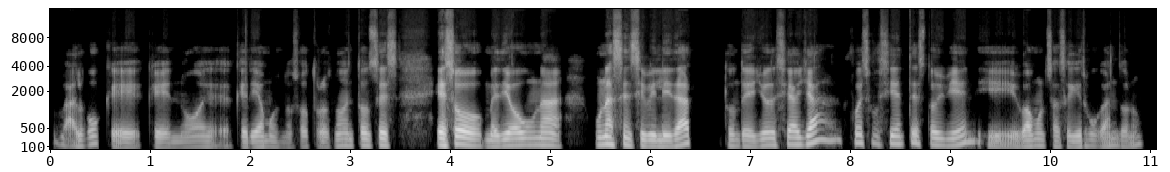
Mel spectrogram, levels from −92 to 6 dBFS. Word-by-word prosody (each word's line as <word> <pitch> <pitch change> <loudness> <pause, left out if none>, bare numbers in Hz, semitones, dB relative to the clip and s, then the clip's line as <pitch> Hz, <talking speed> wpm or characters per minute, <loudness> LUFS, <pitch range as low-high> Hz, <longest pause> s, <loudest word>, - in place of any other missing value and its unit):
algo 150 +7 -4
que 95 0 -2
que 95 -1 -4
no, 95 +2 -9
eh, 105 0 -11
queríamos 105 0 -4
nosotros, 95 +1 -10
¿no? 125 +1 -5
Entonces, 125 0 0 0.4
eso 130 -1 +8
me 110 -1 0
dio 125 +2 +4
una 130 -3 +1 0.3
una 145 +1 +5
sensibilidad 120 0 +3 0.3
donde 115 -2 -3
yo 130 +2 0
decía: 140 +2 +1
"Ya, 170 +8 +4 0.3
fue 175 -2 -2
suficiente, 155 -1 -3
estoy 135 -3 -2
bien 155 +10 -2
y 110 -11 -7
vamos 115 +1 -2
a 105 - -6
seguir 105 +2 -5
jugando", 105 - -9
¿no? 150 - -13
120 Hz, 155 wpm, -23 LUFS, 105-140 Hz, 0.4 s, eso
